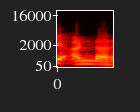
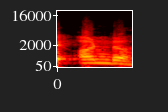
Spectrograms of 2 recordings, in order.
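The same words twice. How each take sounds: First: "अंडर" with the final R sounded; wrong pronunciation. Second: "अंडर" with the final R dropped; correct pronunciation. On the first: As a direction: say "अंडर" as un-dar, full R. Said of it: "ना तो ये अंडर है". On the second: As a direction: say "अंडर" as un-duh. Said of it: "आर का तो हम आधा ही उच्चारण". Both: Shown as a demonstration.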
